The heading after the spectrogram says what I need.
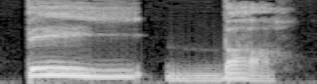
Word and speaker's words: Pays-Bas: Les Pays-Bas. Final S here, not pronounced. Same thing here. Pays, pays, and then bas.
